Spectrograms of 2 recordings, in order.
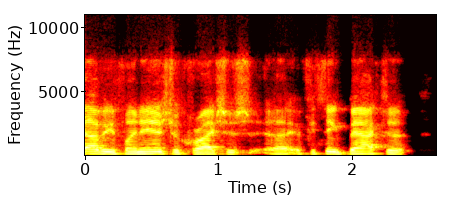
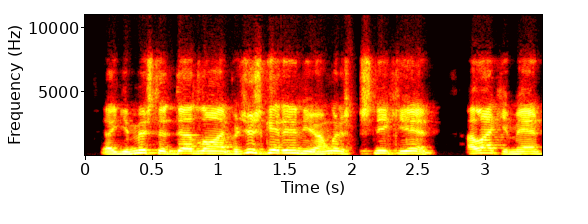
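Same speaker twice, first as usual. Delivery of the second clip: put-on bada-bing New York accent; 3 semitones higher than usual. Retelling meeting a recruiter from new york: imitating a new york accent. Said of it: "that New York thing going on".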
